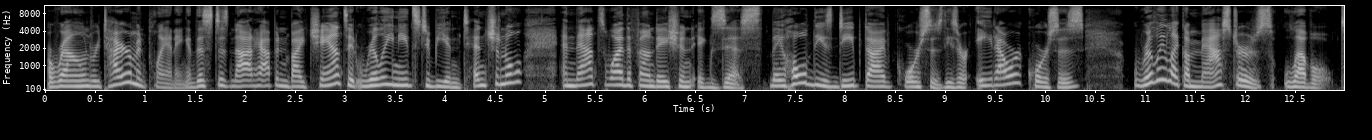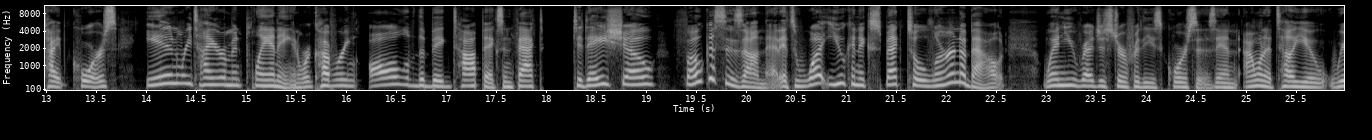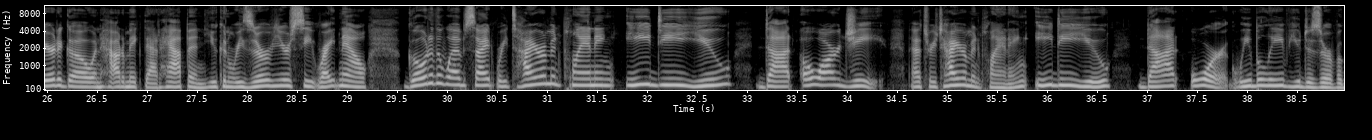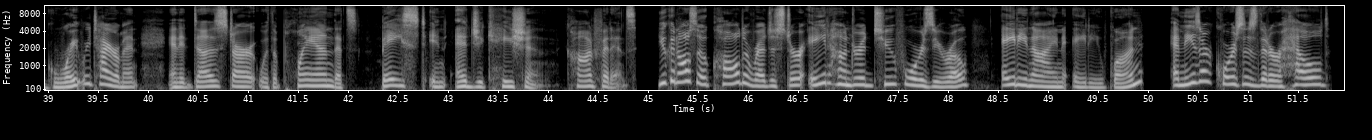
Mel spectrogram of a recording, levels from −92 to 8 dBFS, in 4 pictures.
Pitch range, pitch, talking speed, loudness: 190-255 Hz, 220 Hz, 155 wpm, -24 LUFS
